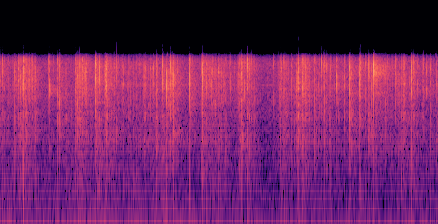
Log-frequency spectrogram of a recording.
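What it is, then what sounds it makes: Plastic foil sachet crinkled and scratched. A small, flat, pink printed plastic-foil bath-salt sachet, filled, is crinkled and scratched with long nails. Dense, bright crinkling and crackling comes in quick overlapping bursts with sharp peaks. Most of the energy sits in the high range, with little low end.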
